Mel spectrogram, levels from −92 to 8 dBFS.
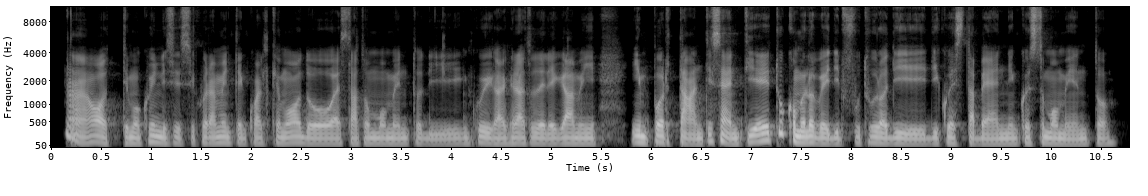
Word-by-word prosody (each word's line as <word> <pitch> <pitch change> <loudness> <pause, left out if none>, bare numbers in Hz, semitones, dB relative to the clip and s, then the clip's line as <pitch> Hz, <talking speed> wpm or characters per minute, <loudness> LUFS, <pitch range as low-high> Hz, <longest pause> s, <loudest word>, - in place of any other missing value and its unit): Ah 90 +2 +1
ottimo! 90 -3 0
Quindi 100 0 0
sì, 85 - -6
sicuramente 90 -1 -3
in 80 - -3
qualche 85 +2 -5
modo 90 -3 +1
è 80 - 0
stato 80 +1 -4
un 85 - -1
momento 85 0 -3
di 80 0 -6
in 85 0 -7
cui 90 -2 -1
hai 80 0 0
creato 90 0 0
dei 85 - +2
legami 85 0 0 0.3
importanti. 100 -3 +2
Senti, 105 +2 +2
e 130 - +5
tu 125 - +1
come 100 -5 +5
lo 100 - +6
vedi 85 -2 +1
il - - -7
futuro 95 -1 -1
di 80 -2 0
di 85 +2 -4
questa 90 +1 -1
band 80 +1 -1
in 80 - -2
questo 90 0 -1
momento? 80 +1 -2
85 Hz, 195 wpm, -25 LUFS, 80-90 Hz, 0.3 s, lo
